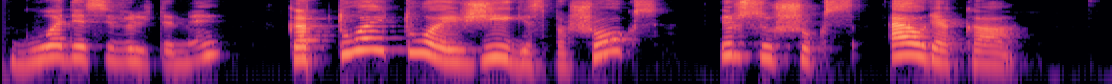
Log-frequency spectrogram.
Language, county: Lithuanian, Panevėžys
